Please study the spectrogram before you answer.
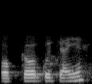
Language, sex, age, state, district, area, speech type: Hindi, male, 30-45, Madhya Pradesh, Harda, urban, conversation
